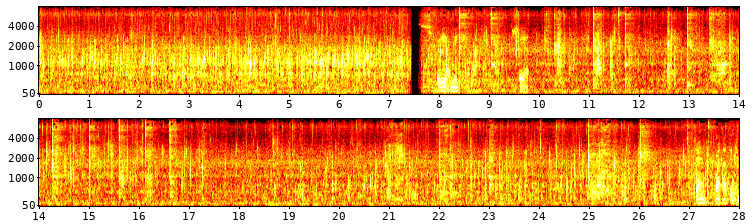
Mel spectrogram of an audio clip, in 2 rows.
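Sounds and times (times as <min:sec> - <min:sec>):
metal ladle scraping a wok: 0:07.6 - 0:09.4, 0:10.2 - 0:16.8, 0:22.0 - 0:23.2, 0:24.9 - 0:26.2.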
